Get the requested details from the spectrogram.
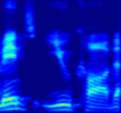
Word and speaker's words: Mintyukov: Yeah, Mintyukov. That's how you pronounce it.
